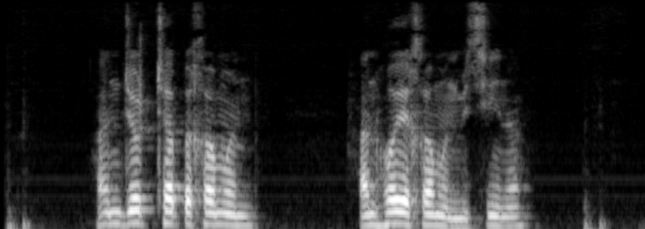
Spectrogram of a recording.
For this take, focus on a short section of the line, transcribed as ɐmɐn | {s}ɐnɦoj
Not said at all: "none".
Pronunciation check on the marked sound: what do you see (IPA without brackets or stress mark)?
h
